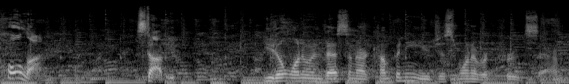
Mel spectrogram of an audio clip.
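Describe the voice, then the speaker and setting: A man's voice: mid-range voice, normal speed, over music, natural voice. An actor playing a pushy, volatile young startup founder in an audio drama, with combative salesman patter. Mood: indignant.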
